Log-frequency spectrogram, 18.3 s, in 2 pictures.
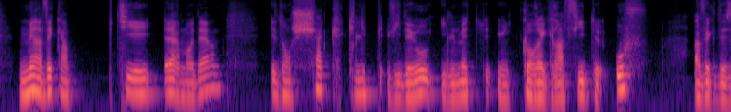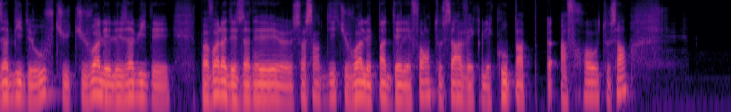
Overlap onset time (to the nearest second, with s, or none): none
